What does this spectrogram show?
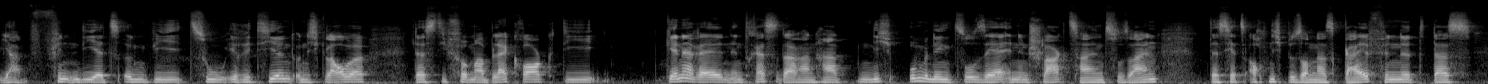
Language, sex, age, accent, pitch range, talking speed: German, male, 30-49, German, 110-140 Hz, 145 wpm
